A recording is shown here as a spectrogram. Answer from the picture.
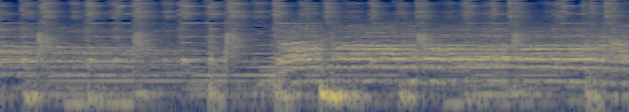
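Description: Group kirtan: a roomful of people chanting together to a steady beat of hand clapping and tambourine jingles. The singing thins out briefly, then swells back in about three seconds in.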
